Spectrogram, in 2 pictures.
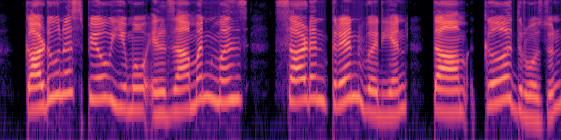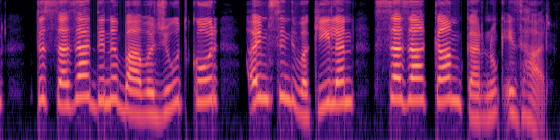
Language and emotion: Kashmiri, neutral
